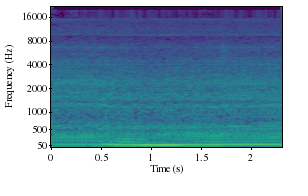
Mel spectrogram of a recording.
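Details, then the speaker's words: Honda Civic or Lexus at idle, EGR valve commanded via bidirectional scan tool test: idle rumble swells briefly for about a second then settles back; EGR activation blip, test result normal. "If you heard that blip in the engine's RPM, that was not me. That was the EGR activating, and we get back that the tests are normal."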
